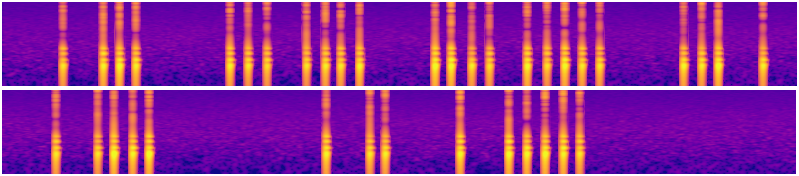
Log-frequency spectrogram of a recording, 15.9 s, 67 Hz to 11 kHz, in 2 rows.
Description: Tap code, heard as knocks on wood, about 6 knocks a second. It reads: COULD BE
